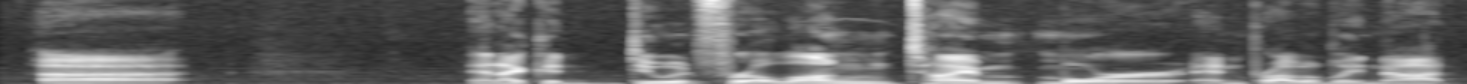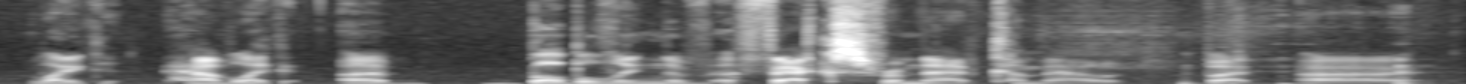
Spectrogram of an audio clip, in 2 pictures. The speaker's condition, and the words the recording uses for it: No condition.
